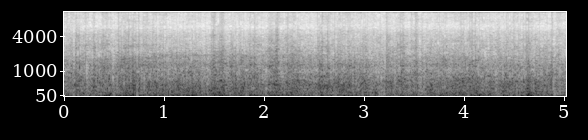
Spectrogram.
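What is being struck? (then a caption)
Small crepe paper doll. Fingertips fold, crumple and shape the folds of a small, light, hollow handmade doll made of white crepe paper tied at the neck. A steady, dense, bright crinkling fills the whole clip, with almost no low end and only small dips in loudness.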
